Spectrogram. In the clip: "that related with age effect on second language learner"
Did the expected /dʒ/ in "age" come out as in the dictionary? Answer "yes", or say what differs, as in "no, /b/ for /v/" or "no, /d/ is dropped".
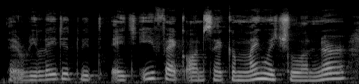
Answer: no, /tʃ/ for /dʒ/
